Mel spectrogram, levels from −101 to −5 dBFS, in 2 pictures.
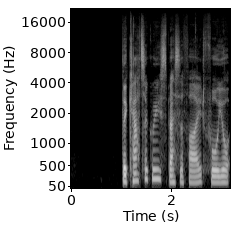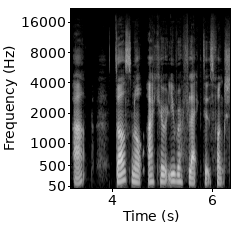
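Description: No technical faults can be heard anywhere in the speech.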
